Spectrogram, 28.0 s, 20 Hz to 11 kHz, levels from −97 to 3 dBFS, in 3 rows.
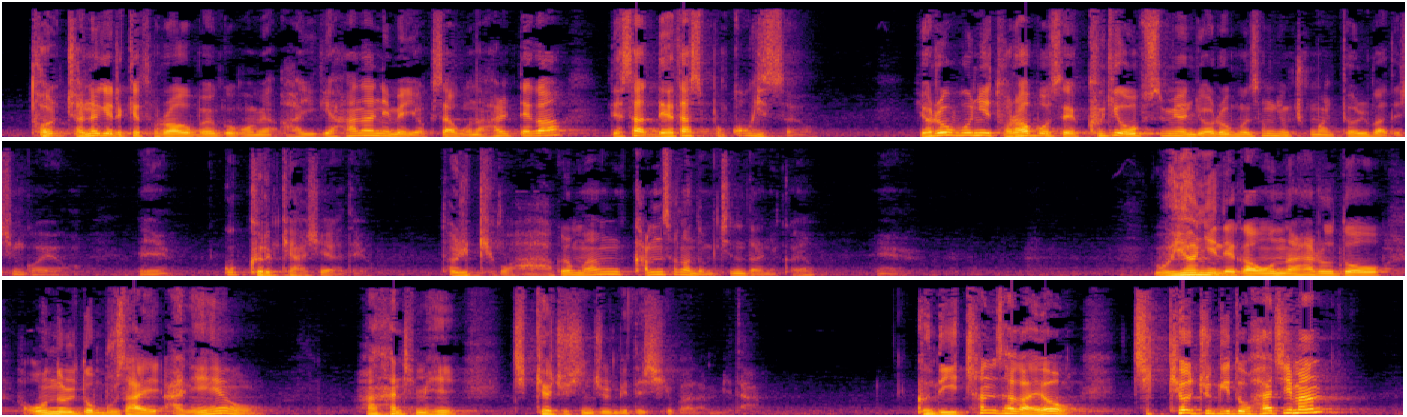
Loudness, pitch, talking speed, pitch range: -18 LUFS, 145 Hz, 310 characters per minute, 125-180 Hz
